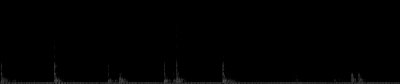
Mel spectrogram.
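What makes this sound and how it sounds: Fingertips tap and scratch the side panels of a large, hollow cardboard PS4 console box held at both sides. Quiet, irregular soft taps with brief bright edges sound over a steady low hum. Each tap dies away quickly.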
